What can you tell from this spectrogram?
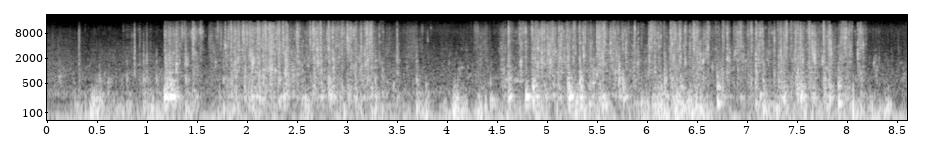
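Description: Fishing boat at sea: a steady low rumble with wind on the microphone, and a hissing, crackling splash of water from about a second in until shortly before the end.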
